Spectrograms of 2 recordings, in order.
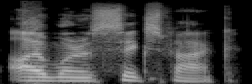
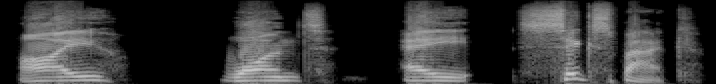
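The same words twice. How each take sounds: First: It is said flatly with no emotion. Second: It is said loudly with strong conviction. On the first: The speaker does not really care. The speaker calls it wrong. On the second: The speaker truly commits to the goal. The speaker calls it right. "say it really out loud with conviction"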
